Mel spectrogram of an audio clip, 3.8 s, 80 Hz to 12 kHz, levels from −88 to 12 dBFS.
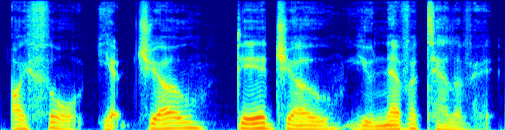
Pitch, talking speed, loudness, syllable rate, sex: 110 Hz, 175 wpm, -17 LUFS, 3.7 syllables/s, male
